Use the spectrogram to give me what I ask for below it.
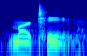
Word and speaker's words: Martin: al gust and zelly martine her last name was martin m-a-r-t-i-n pronounced martine so auguste and zele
